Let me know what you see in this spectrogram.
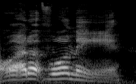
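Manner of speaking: put-on grandma voice. Tarot reader hearing a phrase in grandma's voice: imitating grandma's voice. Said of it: "I heard it in my grandma's voice".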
